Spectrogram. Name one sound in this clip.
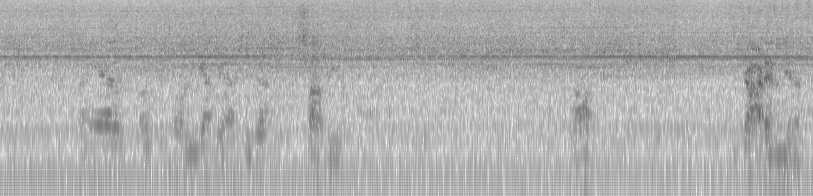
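A fork scrapes and clinks against a metal wok.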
